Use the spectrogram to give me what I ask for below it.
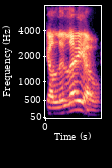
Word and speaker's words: Galileo: little okay Leo like no you just put Galileo Galileo oh oh g galoo g Leo two three different syllables no G G oh now I'm getting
